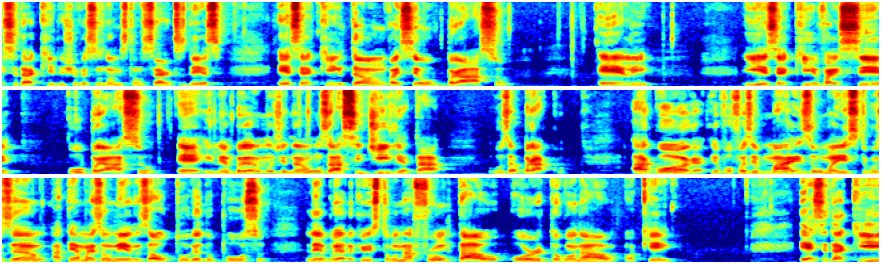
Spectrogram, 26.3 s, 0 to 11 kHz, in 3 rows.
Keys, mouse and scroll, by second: 1.4 click, 2.3 right click, 3.1 click, 8.6 right click, 9.4 click, 15.4 shift+scroll down 3, 16.5 right click, 17.9 e, 25.2 right click, 26.2 click.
